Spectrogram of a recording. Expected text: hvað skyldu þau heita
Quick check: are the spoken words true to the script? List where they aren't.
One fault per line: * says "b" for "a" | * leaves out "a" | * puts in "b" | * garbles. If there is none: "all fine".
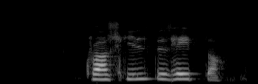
* leaves out "þau"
